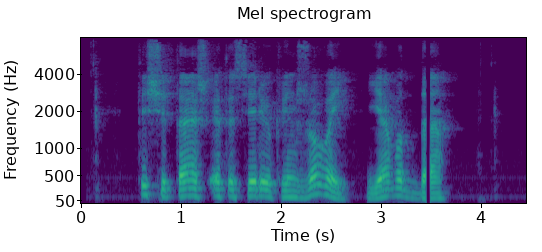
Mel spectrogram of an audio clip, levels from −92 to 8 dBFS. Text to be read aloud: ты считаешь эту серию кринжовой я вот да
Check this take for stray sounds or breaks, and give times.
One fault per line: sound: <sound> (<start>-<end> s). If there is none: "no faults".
sound: dropout (3.4-3.5 s)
